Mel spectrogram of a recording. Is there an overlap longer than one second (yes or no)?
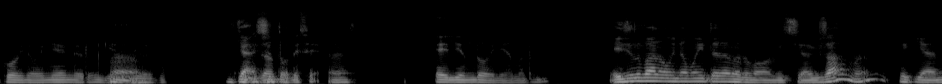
no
